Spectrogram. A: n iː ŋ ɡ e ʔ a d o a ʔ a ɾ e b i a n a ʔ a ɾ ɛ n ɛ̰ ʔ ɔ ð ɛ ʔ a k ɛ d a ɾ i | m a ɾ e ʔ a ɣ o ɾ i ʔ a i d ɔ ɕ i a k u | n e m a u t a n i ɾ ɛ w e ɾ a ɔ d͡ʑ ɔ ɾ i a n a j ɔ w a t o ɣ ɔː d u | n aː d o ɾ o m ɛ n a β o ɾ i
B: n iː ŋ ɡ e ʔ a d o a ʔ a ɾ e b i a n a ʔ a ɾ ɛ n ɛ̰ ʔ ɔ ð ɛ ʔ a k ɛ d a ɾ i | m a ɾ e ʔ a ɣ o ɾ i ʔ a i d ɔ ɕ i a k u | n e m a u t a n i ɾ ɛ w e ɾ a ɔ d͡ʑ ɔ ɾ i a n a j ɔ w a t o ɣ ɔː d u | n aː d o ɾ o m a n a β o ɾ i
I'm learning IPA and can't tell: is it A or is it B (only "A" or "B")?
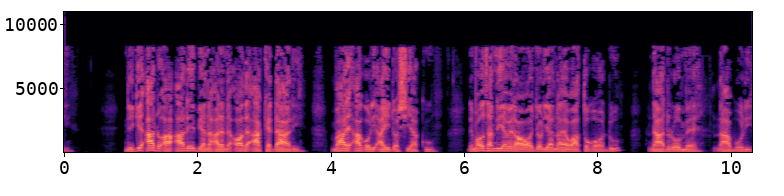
A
